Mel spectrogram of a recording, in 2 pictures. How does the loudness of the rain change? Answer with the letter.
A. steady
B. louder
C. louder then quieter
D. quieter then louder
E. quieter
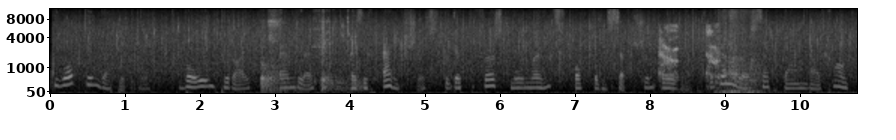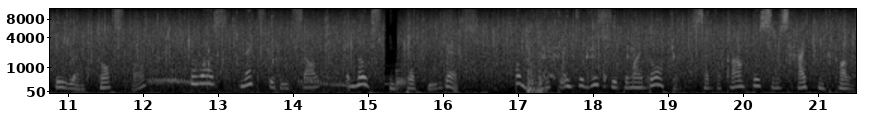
A.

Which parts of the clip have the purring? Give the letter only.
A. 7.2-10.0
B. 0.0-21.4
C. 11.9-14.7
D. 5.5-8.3
C.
